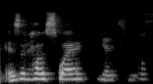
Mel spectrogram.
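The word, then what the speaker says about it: Josué: How do you pronounce that first name? Is it Josue?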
